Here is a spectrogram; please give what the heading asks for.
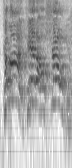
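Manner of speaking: booming [name]. Retold or imitated. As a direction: belt it to the second balcony. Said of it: "in that booming voice".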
